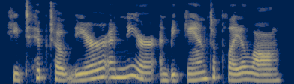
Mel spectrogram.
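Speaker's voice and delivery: ordinary delivery, nothing marked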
